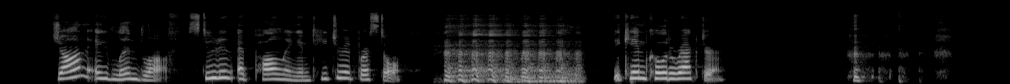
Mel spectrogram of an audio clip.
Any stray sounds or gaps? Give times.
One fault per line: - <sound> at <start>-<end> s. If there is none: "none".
- laugh at 4.3-5.9 s
- laugh at 8.5-9.5 s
